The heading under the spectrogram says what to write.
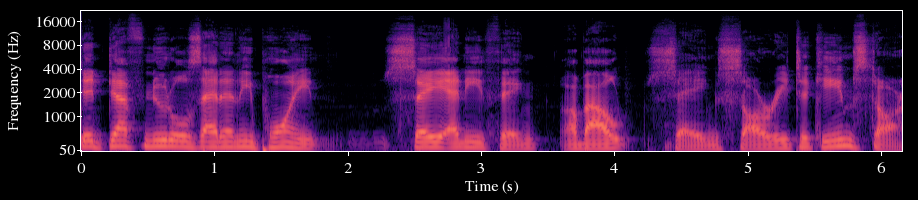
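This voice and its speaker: At a very slow pace, a man speaks in a medium pitch. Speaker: drama commentary YouTuber. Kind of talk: angry reaction commentary. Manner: heated, sarcastic.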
